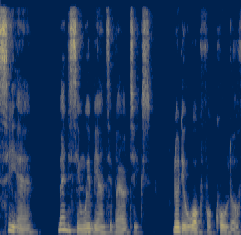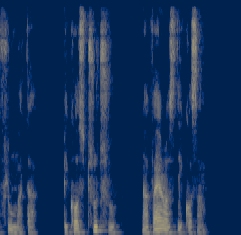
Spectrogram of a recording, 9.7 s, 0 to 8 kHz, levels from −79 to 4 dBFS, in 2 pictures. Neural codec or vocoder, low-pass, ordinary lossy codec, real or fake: none; none; none; real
